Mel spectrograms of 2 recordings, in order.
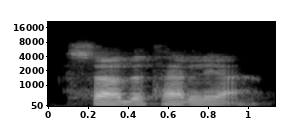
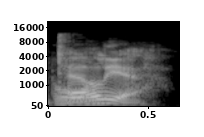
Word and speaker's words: Södertälje: Sudertal. Sudertal? Södertälje. That's where I was born. Södertälje.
